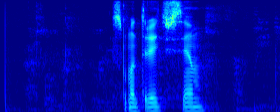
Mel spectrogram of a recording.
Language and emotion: Russian, neutral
